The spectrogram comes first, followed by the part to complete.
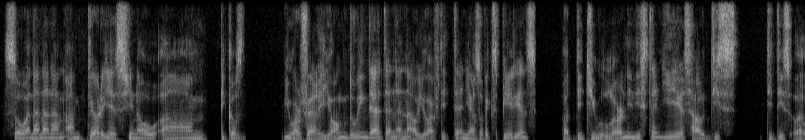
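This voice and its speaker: A man's voice: fairly low pitch, a little mellow, dry recording, studio quality. A man hosting a podcast interview, asking loose, rambling questions. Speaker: podcast host. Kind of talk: conversational interview.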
